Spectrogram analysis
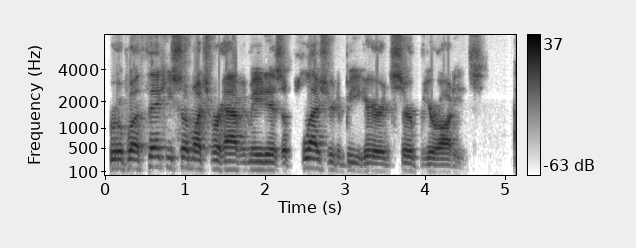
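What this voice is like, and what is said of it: Pleasant radio-style voice. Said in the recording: “you've just got this very nice radio voice.”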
